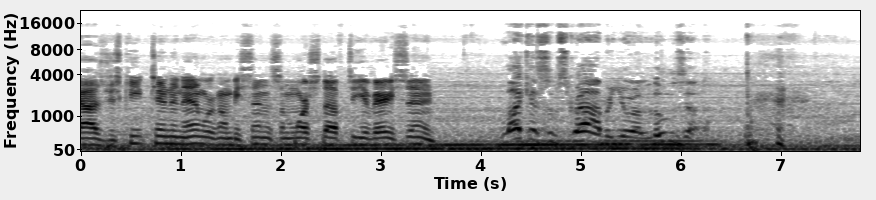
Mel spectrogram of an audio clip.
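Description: A young man talks calmly and cheerfully, close by.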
